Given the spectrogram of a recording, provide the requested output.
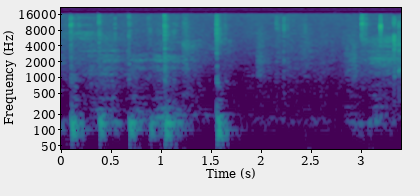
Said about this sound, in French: Voilà, si je tape boucher, j'ai pris boucher un petit peu au hasard quand même.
